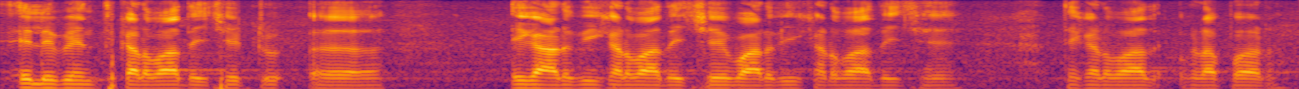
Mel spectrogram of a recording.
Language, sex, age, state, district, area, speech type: Maithili, male, 60+, Bihar, Purnia, urban, spontaneous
